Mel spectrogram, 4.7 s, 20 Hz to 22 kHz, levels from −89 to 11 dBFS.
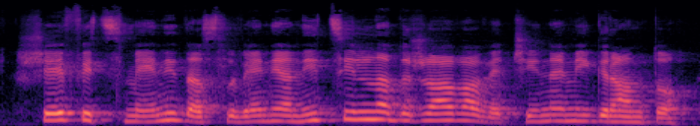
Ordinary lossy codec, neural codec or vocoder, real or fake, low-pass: MP3, 96 kbps; vocoder, 44.1 kHz, 128 mel bands, Pupu-Vocoder; fake; 19.8 kHz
